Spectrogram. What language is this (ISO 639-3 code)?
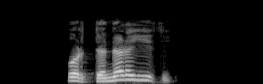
kab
